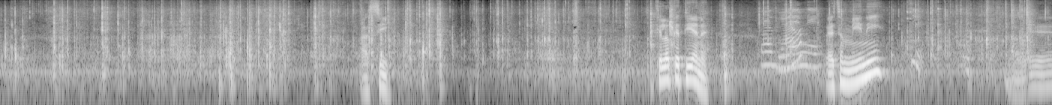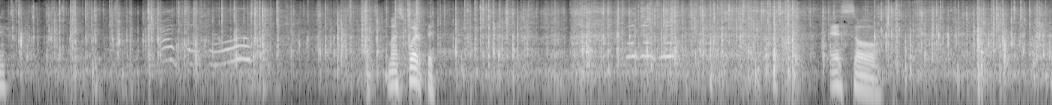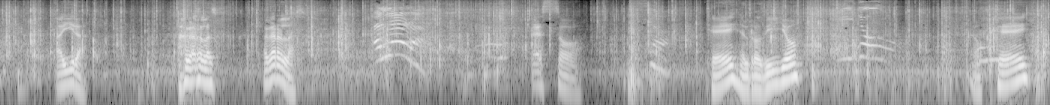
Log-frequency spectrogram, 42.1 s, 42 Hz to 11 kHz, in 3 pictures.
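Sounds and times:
plastic packaging crinkling: 0.0 - 42.0
child's high-pitched vocal sounds: 10.2 - 11.0, 12.1 - 13.1, 16.2 - 17.5, 22.3 - 23.2, 33.0 - 33.8, 36.6 - 37.0, 39.2 - 40.1.

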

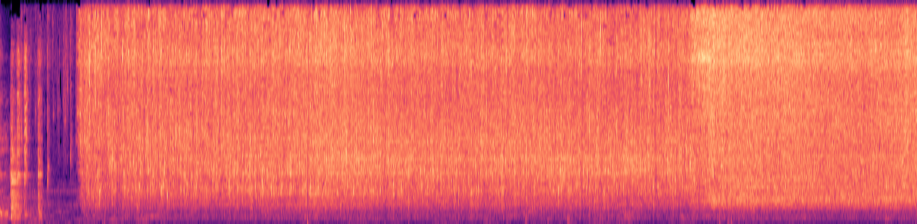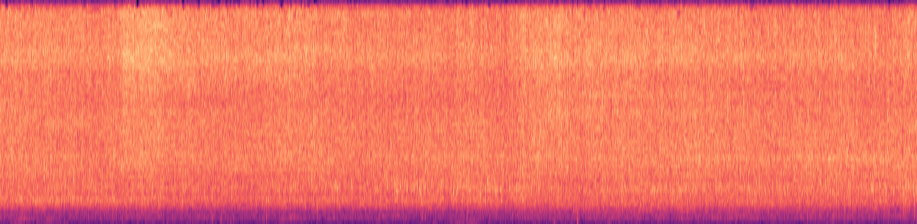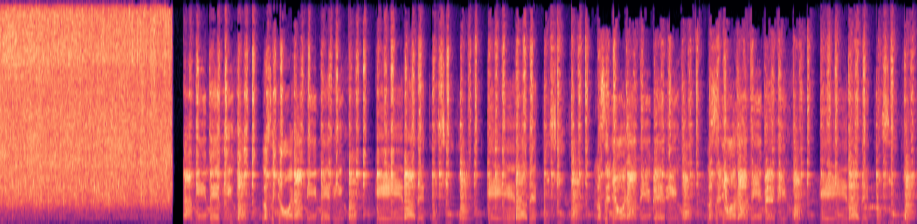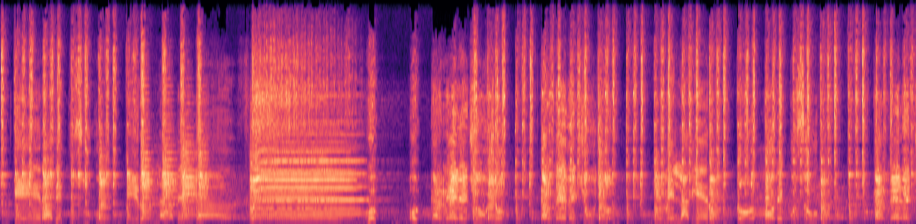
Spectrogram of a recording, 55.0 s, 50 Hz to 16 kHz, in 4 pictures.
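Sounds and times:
meat sizzling in a pan: 1.2 - 30.2.

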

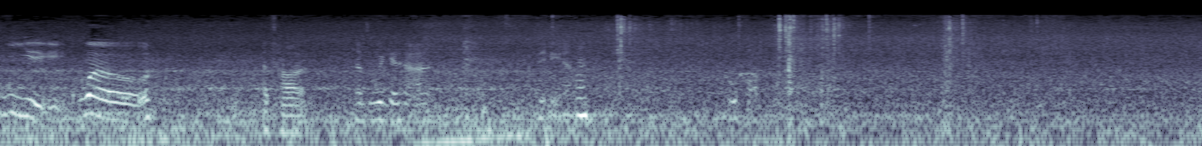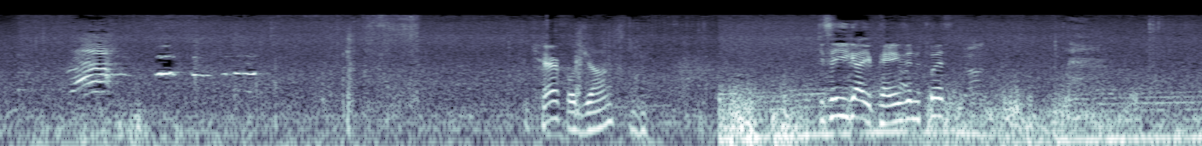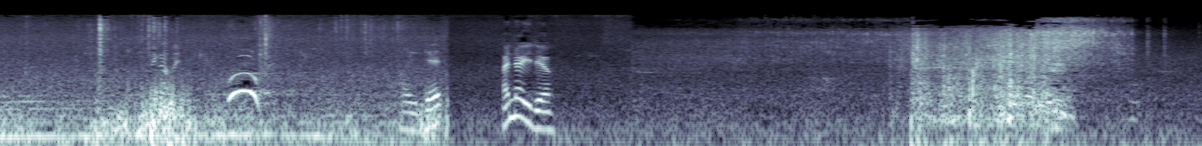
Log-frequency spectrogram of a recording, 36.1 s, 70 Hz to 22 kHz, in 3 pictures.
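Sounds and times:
bike tyres on dirt: 6.0 - 28.4, 30.0 - 35.6.

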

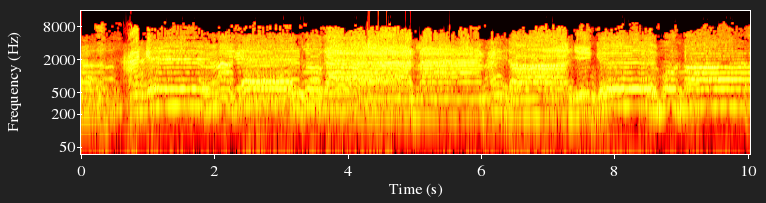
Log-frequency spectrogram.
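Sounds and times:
voices singing slow song: 0.0 - 10.0.

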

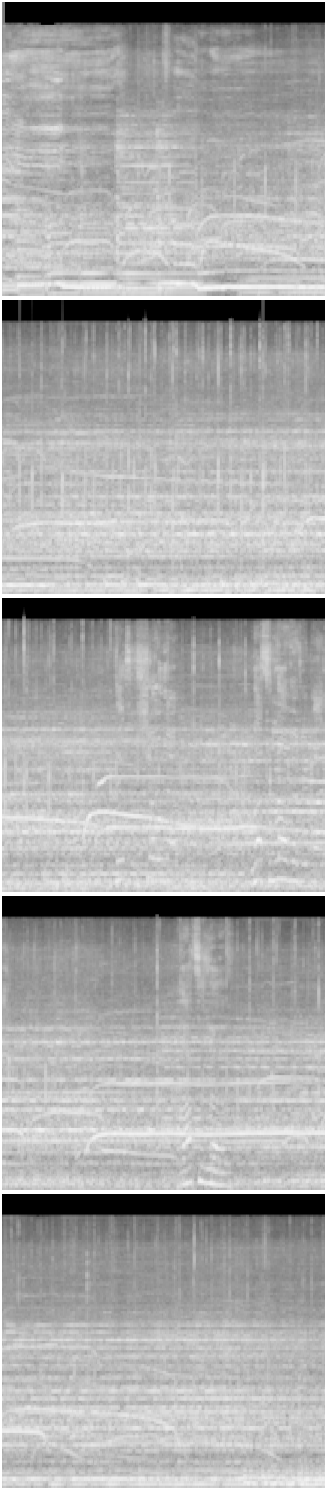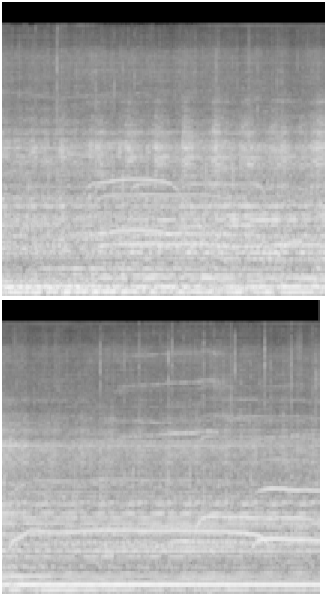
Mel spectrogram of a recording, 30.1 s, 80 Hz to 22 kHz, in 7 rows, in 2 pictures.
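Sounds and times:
crowd noise: 0.0 - 30.0
electric guitar and bass droning: 0.0 - 30.0.

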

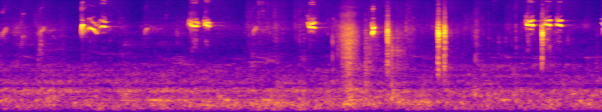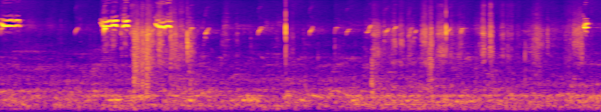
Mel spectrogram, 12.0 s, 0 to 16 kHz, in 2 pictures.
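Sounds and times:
bird chip notes: 0.0 - 10.8
wings fluttering in shrub: 2.8 - 5.0, 7.2 - 8.5.

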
